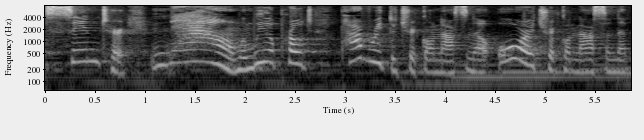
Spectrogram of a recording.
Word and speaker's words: Parivrtta Trikonasana: It's pronounced Parivrtta Trikonasana, and it has 5 vinyasas, and the Drishti is the fingers, Hastagrai, Drishti.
